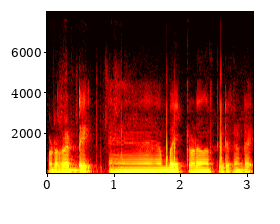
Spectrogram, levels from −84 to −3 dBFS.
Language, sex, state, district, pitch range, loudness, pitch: Malayalam, male, Kerala, Kasaragod, 100-105 Hz, -20 LUFS, 100 Hz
